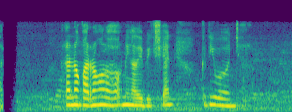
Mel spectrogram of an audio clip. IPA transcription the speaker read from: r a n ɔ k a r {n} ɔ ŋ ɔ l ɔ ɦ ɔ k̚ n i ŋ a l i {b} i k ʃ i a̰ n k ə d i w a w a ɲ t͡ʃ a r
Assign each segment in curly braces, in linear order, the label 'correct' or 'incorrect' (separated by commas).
correct, correct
